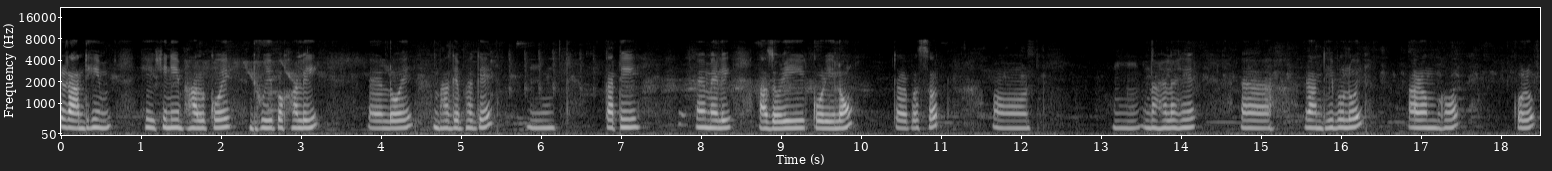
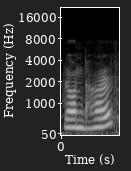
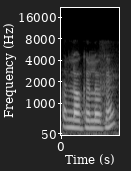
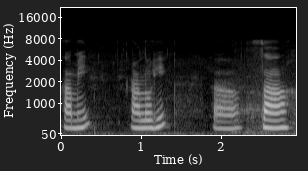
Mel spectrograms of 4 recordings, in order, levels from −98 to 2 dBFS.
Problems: constant background noise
